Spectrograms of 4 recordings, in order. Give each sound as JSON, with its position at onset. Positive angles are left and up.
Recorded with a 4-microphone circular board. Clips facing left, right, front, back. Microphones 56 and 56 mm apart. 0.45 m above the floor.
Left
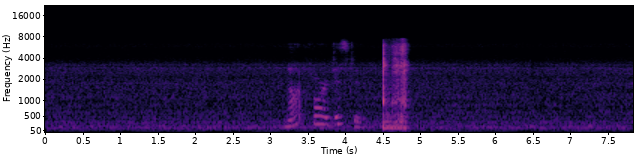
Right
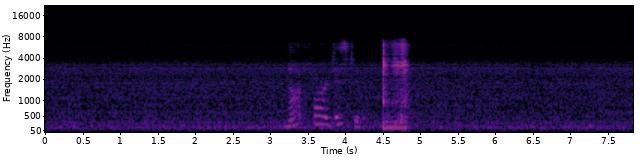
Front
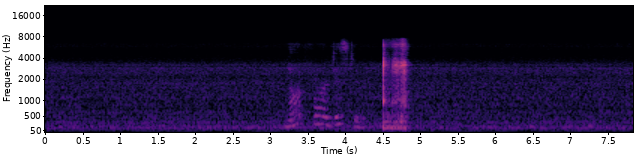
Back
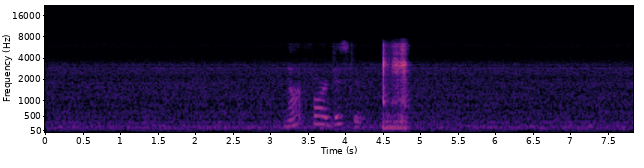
{"t": 3.2, "sound": "a woman speaking", "azimuth_deg": 155, "distance_m": 1.6}
{"t": 4.5, "sound": "ticking", "azimuth_deg": 75, "distance_m": 0.5}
